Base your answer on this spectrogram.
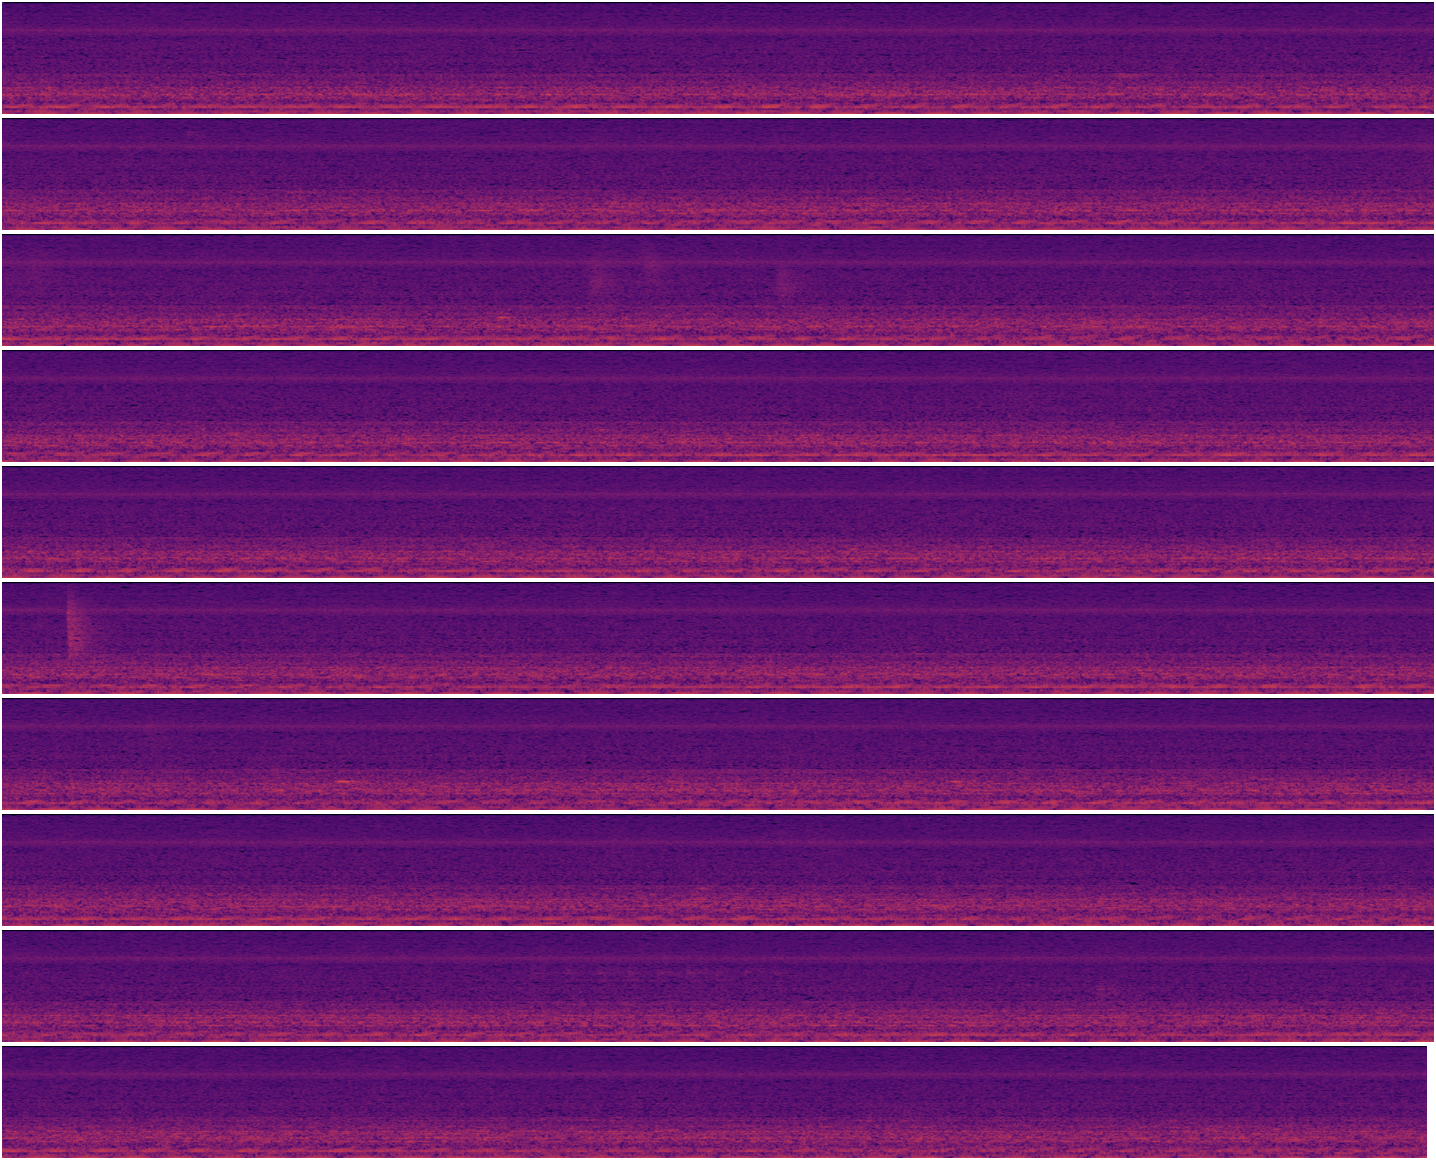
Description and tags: Thailand room tone large bathroom or morgue very live with low pusling freezer compressor hum through wall
Thailand room tone small live room with resonant throaty bassy traffic passing by through open windows
live, field-recording, Thailand, morgue, large, hum, bathroom, roomtone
